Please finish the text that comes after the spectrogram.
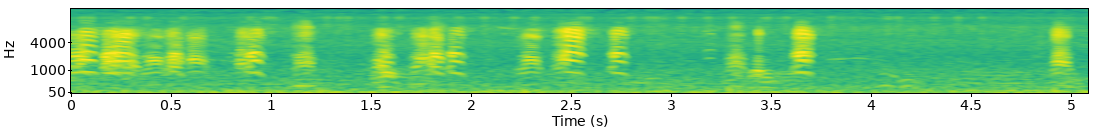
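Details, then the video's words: Barnacle geese on an evening walk in Arabia on 1 October 2014: a flock gives rapid, overlapping yapping honks in quick bursts, many birds calling at once over a steady low rumble of background noise. "Valkoposkihanhien iltakävely Arabiassa"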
